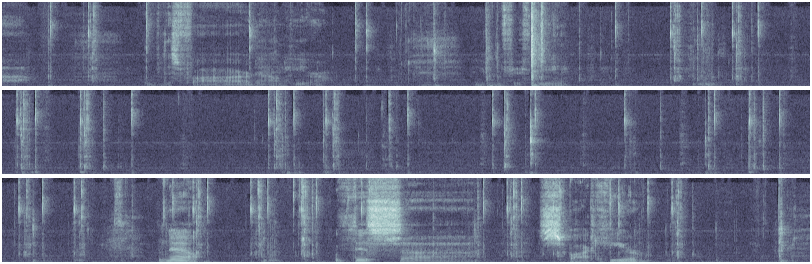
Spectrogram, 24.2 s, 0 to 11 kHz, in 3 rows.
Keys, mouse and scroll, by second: 0.5 middle click, 1.4 click, 3.5 click, 5.8 scroll down 2, 6.1 middle click, 7.0 middle click, 7.5 middle click, 8.4 shift+middle click, 8.5 shift+middle click, 9.1 scroll up 1, 9.4 middle click, 11.0 shift+middle click, 12.1 middle click, 13.4 shift+middle click, 14.8 scroll down 1, 15.2 shift+middle click, 15.8 middle click, 16.6 shift+middle click, 17.9 shift+middle click, 18.2 middle click, 18.8 shift+middle click, 19.3 shift+middle click, 21.0 middle click, 21.3 middle click, 22.2 click, 22.6 shift+middle click, 23.1-23.9 scroll up 1, 23.9 Tab, 23.9-24.2 scroll up 1.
